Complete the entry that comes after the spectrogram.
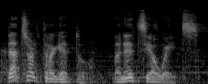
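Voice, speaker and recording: A man's voice: mid-range voice, sing-song, normal speed, a bit bright, faint music behind. A man playing a modest, friendly Italian Renaissance companion with an Italian accent in a video game. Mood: practical.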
